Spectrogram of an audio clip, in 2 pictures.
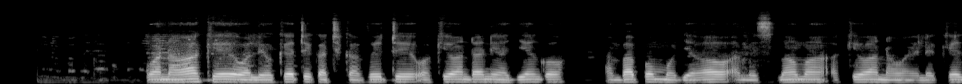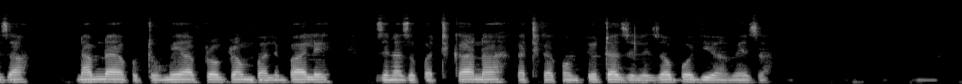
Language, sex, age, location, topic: Swahili, male, 25-35, Dar es Salaam, education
